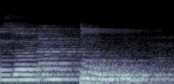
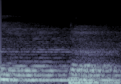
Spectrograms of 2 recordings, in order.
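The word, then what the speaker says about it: ظننتَ: Yang pertama, tadi saudari Lutfia Nurlaili bacanya zonantu, tapi seharusnya dibaca zonanta karena saudari Firda Mardatillah mengartikannya kau mengira.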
